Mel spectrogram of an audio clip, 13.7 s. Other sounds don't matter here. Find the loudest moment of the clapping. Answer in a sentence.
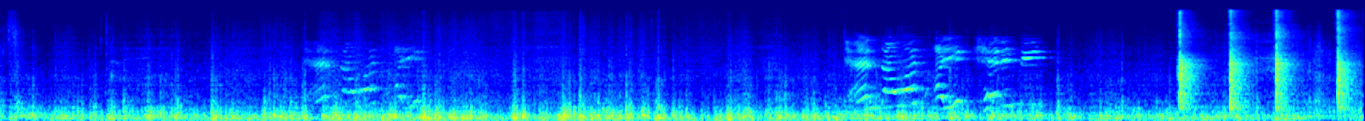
The volume of the clapping peaks at 12 seconds.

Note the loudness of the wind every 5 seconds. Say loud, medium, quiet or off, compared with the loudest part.
loud, loud, medium.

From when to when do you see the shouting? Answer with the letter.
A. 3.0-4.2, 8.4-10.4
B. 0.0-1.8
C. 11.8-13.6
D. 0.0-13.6
A.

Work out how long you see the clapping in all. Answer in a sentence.
You can hear the clapping for 2 seconds altogether.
